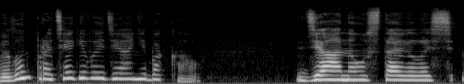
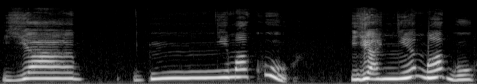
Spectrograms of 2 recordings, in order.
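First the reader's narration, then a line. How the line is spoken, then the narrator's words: Exclamation. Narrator (Russian): воскликнула она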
